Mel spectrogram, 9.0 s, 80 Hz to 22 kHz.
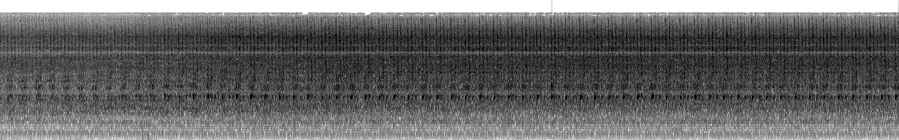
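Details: VW Polo sedan CFN engine, cold start in the morning after sitting overnight at about 10°C: sharp, regular ticking about 140 per minute over a steady cold idle; knock from inside the engine.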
